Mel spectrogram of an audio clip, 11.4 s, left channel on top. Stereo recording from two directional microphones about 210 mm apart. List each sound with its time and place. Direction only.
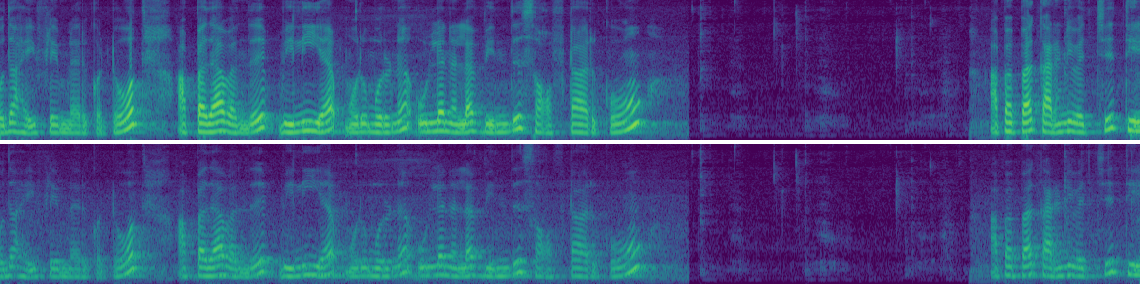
0.0 s speech: 40° left (ahead or behind)
9.9 s speech: 35° left (ahead or behind)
